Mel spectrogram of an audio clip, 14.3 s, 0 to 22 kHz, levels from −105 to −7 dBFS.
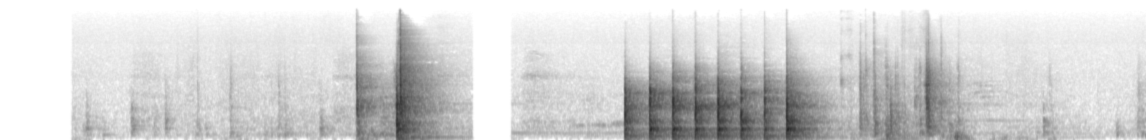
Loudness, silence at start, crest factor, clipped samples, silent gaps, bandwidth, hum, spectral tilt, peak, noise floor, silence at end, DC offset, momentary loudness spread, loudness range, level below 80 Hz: -28 LUFS; 4.45 s; 32 dB; under 0.1%; 5.92-6.38 s; 16 kHz; none; -5.5 dB/octave; -2 dBFS; -74 dBFS; 2.35 s; under 0.1%; 24 LU; 18 LU; -56 dBFS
